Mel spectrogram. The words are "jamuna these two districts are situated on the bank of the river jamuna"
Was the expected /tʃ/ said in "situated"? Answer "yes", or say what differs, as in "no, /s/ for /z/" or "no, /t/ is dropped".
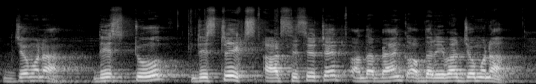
no, /s/ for /tʃ/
